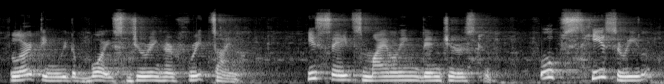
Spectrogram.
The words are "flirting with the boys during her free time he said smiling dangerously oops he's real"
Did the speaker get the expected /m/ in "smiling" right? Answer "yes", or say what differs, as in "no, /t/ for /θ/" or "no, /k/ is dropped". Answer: yes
